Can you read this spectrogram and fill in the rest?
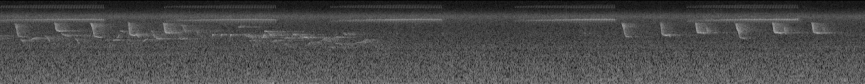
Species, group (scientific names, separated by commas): Pteronemobius heydenii, Orthoptera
